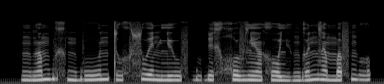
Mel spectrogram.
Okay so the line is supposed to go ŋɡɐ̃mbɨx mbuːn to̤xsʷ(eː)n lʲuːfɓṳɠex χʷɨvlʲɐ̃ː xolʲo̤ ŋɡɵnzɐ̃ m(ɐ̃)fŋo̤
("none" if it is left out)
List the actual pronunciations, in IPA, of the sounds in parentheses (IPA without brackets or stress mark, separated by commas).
eː, ɐ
